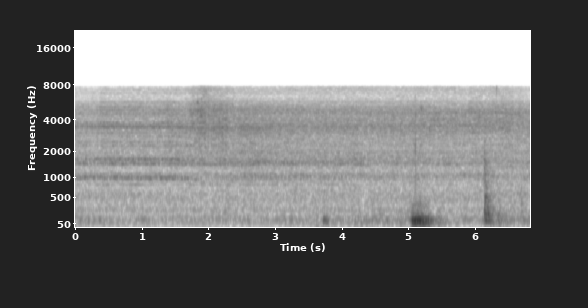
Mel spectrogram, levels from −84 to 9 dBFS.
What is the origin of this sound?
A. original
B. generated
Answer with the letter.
A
